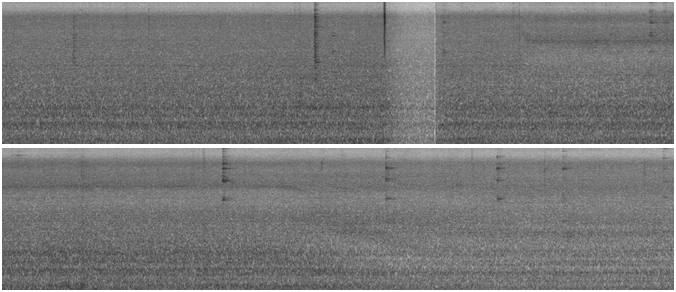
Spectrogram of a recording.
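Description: Rough sea waves roll and break close by, with steady rushing water.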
